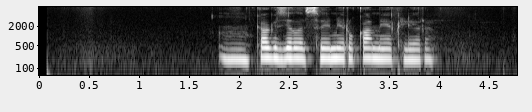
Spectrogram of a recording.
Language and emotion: Russian, neutral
